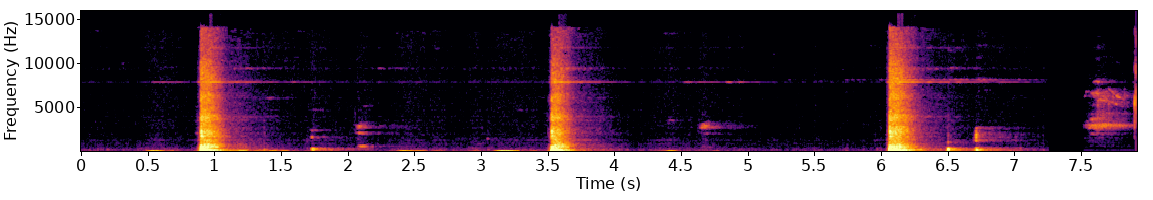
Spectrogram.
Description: Витяжка вимкнена, але шумить? Схоже це стукає вентиляційний клапан.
